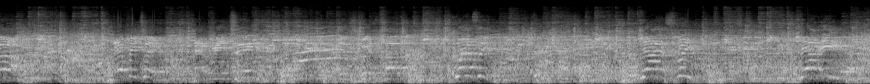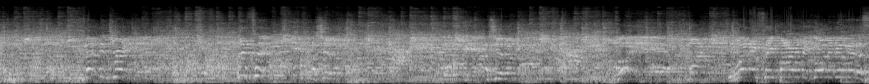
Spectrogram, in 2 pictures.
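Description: A song's backing track played loud through a PA speaker, with a man singing into a handheld microphone over it.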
